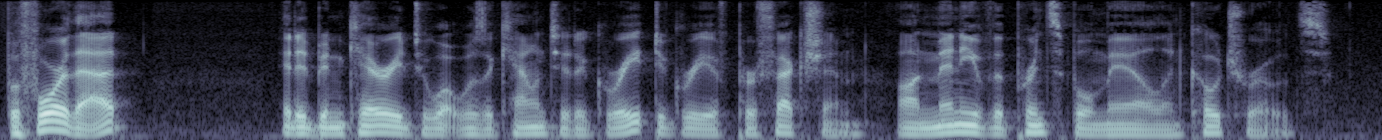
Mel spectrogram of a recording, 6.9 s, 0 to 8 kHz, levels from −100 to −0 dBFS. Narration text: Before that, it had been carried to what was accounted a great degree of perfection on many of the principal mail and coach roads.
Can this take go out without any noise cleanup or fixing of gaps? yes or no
yes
